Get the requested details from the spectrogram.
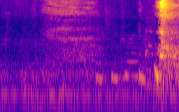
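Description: A single sharp sneeze bursts out after a brief quiet intake of breath, loud and sudden with a hissing, explosive release near the end.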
